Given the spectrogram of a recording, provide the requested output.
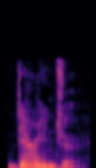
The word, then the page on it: derringer: British English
